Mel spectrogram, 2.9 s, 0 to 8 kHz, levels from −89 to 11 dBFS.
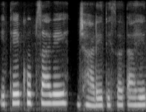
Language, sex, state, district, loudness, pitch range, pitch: Marathi, female, Maharashtra, Gondia, -16 LUFS, 195-245 Hz, 215 Hz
